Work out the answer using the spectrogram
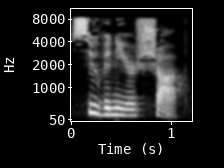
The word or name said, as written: souvenir shop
